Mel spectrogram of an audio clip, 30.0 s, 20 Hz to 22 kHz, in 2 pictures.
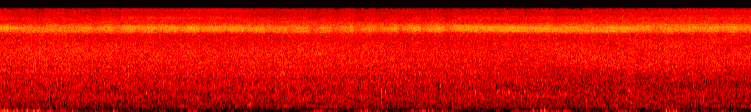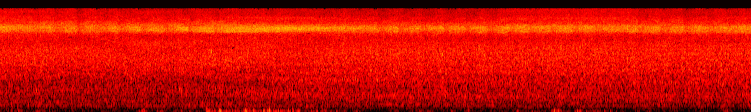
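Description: Mountain stream water running and splashing down bare rock slabs into a pool, a steady rush. Brief gusts of wind buffet the microphone a few times, around 11, 13 and 19–20 seconds in.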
